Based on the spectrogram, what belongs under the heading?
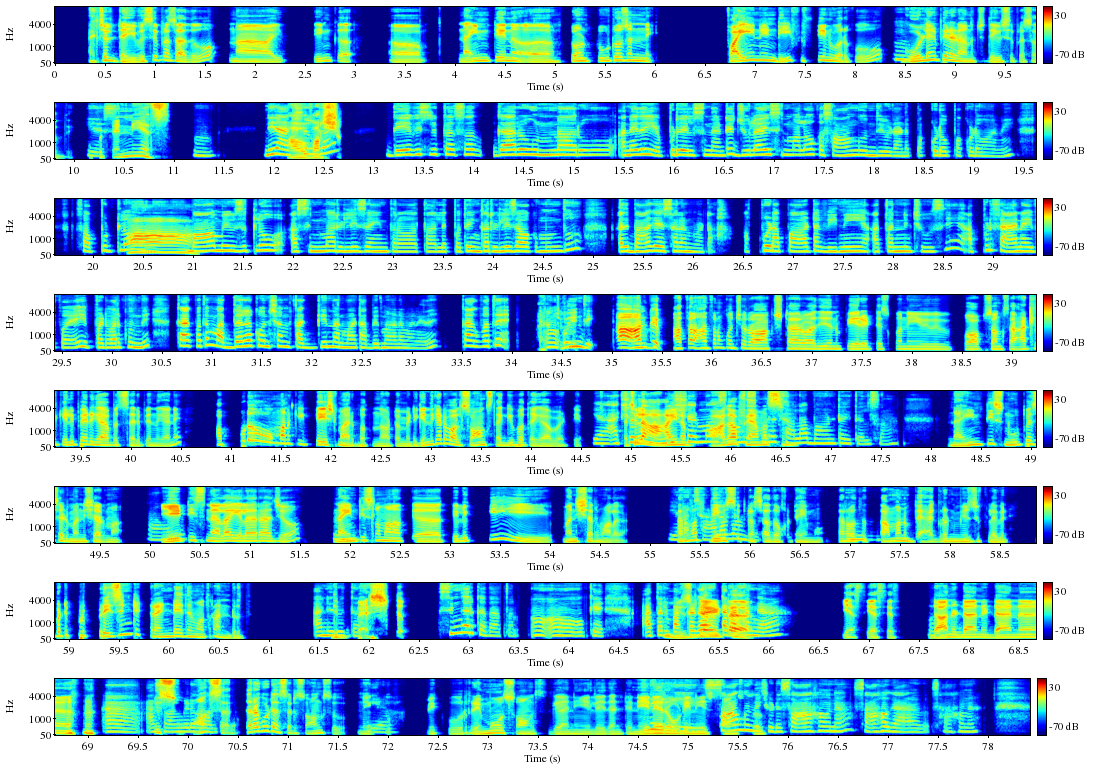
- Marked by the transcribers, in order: in English: "యాక్చువల్"; "'దేవి శ్రీ" said as "ధైవశ్రీ"; in English: "ఐ థింక్"; tapping; in English: "టొన్ టూ థౌజండ్‌ని ఫైవ్ నుండి ఫిఫ్టీన్"; in English: "గోల్డెన్ పీరియడ్"; in English: "టెన్ ఇయర్స్"; in English: "యెస్"; in English: "యాక్చువల్‌గా"; in English: "సో"; in English: "మ్యూజిక్‌లో"; in English: "రిలీజ్"; in English: "యాక్చువలీ"; in English: "రాక్ స్టార్"; in English: "పాప్ సాంగ్స్"; in English: "టేస్ట్"; in English: "ఆటోమేటిక్‌గా"; in English: "సాంగ్స్"; in English: "యాక్చువల్‌గా"; other background noise; in English: "యాక్చువలీ"; in English: "ఫేమస్"; in English: "సాంగ్స్"; in English: "ఏటీస్‌ని"; in English: "నైన్‌టీస్‌లో"; in English: "బ్యాక్‌గ్రౌండ్ మ్యూజిక్"; in English: "బట్"; in English: "ప్రెజెంట్ ట్రెండ్"; in English: "ది"; in English: "సింగర్"; in English: "మ్యూజిక్ డైరెక్టర్. యెస్, యెస్, యెస్"; singing: "డాను డాను డాను"; in English: "సాంగ్స్"; in English: "సాంగ్"; in English: "సాంగ్స్"; in English: "సాంగ్స్"; in English: "సాంగ్స్"
- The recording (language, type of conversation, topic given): Telugu, podcast, నీకు హృదయానికి అత్యంత దగ్గరగా అనిపించే పాట ఏది?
